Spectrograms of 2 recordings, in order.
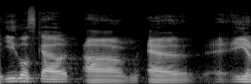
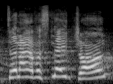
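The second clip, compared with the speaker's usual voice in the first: much higher and louder, exasperated "What am I gonna do with a snake?"; exasperated outburst; 7 dB louder, faster than usual. Real, not acted. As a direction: throw up your hands in loud disbelief. Exasperated question to host John.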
